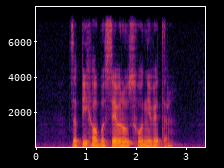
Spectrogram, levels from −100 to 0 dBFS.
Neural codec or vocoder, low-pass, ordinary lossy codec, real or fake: none; 7.2 kHz; none; real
